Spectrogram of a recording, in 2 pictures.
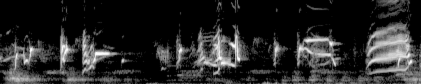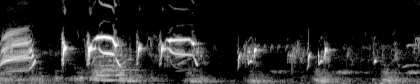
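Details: A female European goldfinch ready to mate calls to the male, luring him to pair and build a nest; busy run of bright, liquid twitters and buzzy harmonic notes, nearly continuous, with little background noise.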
